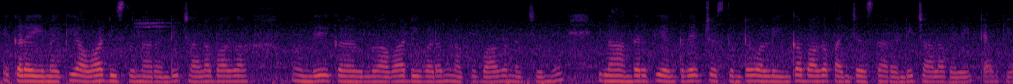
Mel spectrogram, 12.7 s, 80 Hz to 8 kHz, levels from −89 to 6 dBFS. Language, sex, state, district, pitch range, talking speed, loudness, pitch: Telugu, female, Andhra Pradesh, Anantapur, 180-195 Hz, 130 wpm, -42 LUFS, 185 Hz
